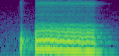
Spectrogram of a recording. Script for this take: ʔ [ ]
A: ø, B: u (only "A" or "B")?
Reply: B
